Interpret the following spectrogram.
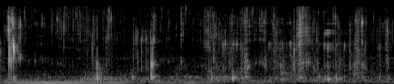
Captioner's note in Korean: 우걱우걱; 촵촵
